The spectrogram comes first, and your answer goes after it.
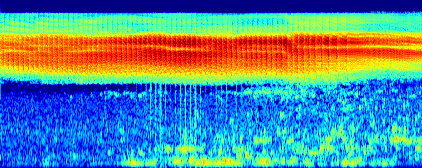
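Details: A cicada giving its mating call from a pear tree, recorded up close: a loud, continuous high buzzing drone with a fast rapid pulsing throughout, steady in pitch, faint low rustling underneath.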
